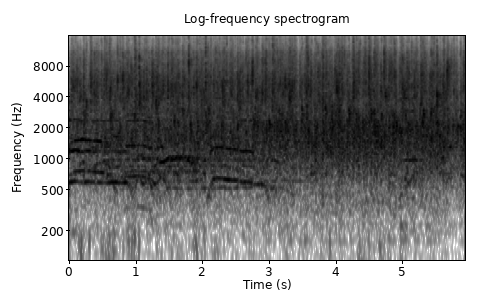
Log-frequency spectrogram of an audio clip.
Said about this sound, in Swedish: Nej, men däremot har vi väldigt mikrofonen som tar upp väldigt nära här. Så att ni får gärna applådera väldigt högt så att det går in i mikrofonen.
